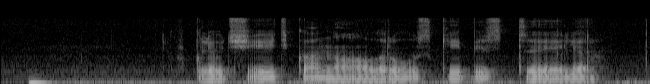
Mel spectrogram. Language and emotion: Russian, sad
